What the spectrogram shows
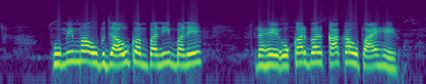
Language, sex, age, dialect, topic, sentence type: Chhattisgarhi, female, 41-45, Eastern, agriculture, question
